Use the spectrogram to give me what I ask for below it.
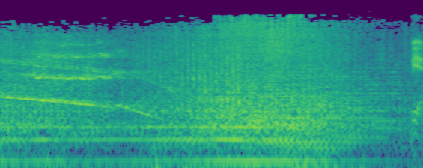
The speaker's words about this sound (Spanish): Poco después, un helicóptero de la policía llega al zoológico, donde numerosos coches con las sirenas encendidas esperan en la puerta.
